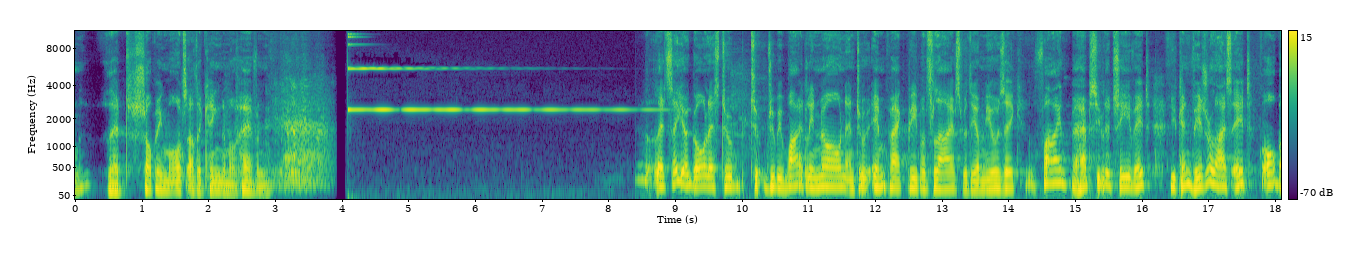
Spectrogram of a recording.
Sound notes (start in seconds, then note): 2.9 people laughing; 4.0 dinging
